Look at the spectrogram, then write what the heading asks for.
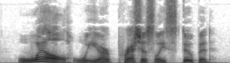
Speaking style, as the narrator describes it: Pencroft cried out

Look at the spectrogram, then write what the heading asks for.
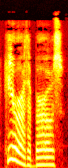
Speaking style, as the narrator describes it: cried Herbert

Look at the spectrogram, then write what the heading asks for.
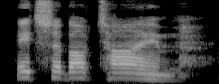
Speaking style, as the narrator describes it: Lance sighed

